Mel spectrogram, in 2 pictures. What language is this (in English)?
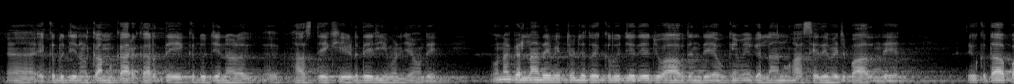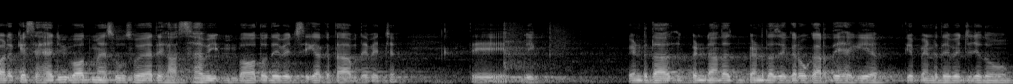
Punjabi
